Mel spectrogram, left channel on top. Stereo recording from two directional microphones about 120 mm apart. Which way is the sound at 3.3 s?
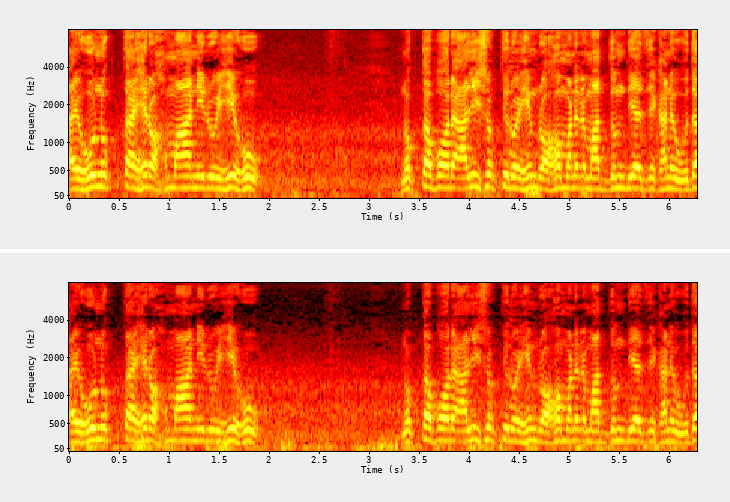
20° left (ahead or behind).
